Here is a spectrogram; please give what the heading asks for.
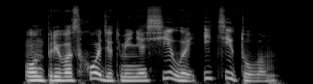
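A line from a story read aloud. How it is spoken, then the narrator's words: Angry. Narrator (Russian): напомнил Рун, сердито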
